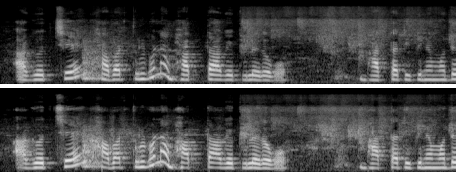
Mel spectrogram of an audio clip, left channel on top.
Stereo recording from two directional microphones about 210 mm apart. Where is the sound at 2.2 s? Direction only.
35° right (ahead or behind).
